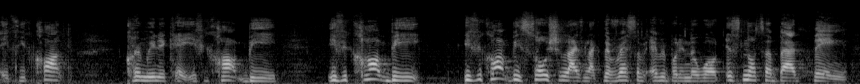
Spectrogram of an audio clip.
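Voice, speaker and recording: A woman's voice: low voice, no echo, distant mic. A woman from Nigeria, a guest actress, speaking earnestly and encouragingly. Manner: earnest, motivational. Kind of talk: casual chat.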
